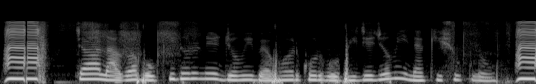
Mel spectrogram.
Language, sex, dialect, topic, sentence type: Bengali, female, Rajbangshi, agriculture, question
